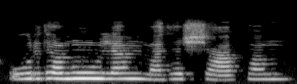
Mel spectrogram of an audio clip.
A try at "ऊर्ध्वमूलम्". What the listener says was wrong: ঊর্ধ্ব নয় ম্যাম, ঊর্ধ্ব বকার আছে একটা, হ্যাঁ। ঊর্ধ্বমূলम् अधः शाखम्।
